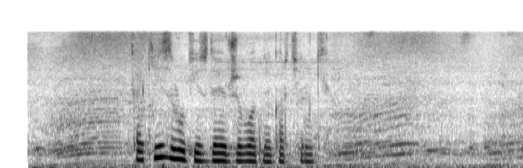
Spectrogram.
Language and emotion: Russian, neutral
